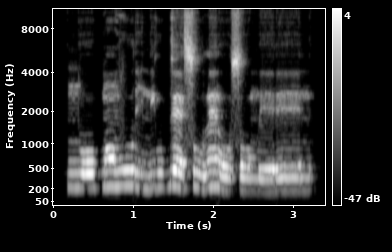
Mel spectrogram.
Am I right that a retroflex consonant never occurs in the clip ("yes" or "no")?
yes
